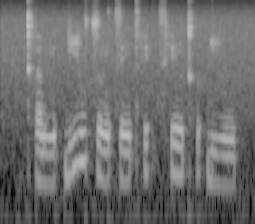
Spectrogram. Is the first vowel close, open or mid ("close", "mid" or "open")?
open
